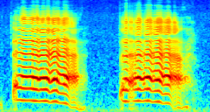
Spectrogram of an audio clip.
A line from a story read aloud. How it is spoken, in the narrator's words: more loudly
